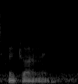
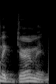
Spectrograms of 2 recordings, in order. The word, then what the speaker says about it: McDormand: Francis McDormand. Oh, not McDermott. McDormand. – Oh, McDormand.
